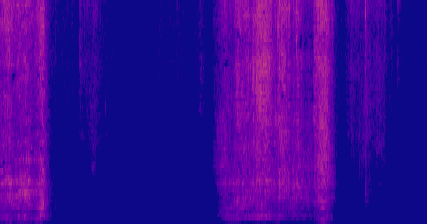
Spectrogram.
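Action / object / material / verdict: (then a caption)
scrape / small fabric pouch with nylon zipper / nylon / none. Fingers with long nails slide the pull of a purple nylon zipper on a small, soft printed fabric cosmetic pouch. Two separate bursts of bright, raspy zipping are heard: a short one at the start and a longer one about two seconds later, with near silence between them.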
